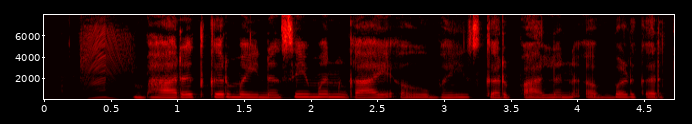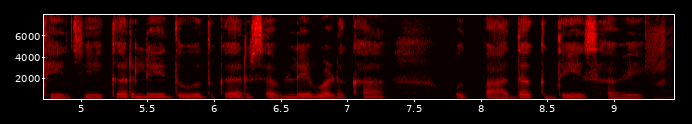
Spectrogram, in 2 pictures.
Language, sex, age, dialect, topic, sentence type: Chhattisgarhi, female, 18-24, Northern/Bhandar, agriculture, statement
